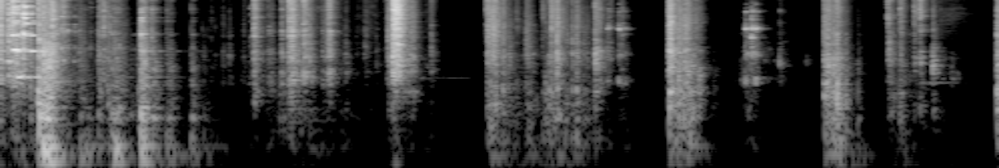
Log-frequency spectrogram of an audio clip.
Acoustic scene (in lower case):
kitchen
